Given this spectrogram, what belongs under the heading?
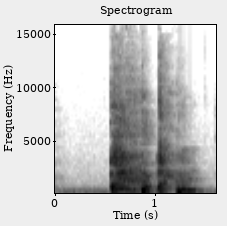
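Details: Two harsh, slightly wet coughs in quick succession from an adult with a cold, in a quiet room; cough.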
